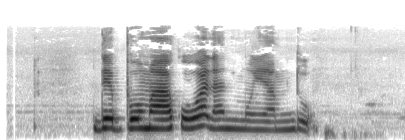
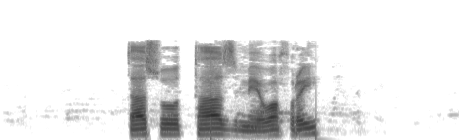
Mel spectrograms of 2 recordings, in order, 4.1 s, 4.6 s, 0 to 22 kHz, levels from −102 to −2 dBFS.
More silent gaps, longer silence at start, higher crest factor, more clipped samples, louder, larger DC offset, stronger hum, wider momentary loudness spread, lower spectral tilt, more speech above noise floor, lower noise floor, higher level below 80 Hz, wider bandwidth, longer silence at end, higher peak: neither; second, 0.95 s vs 1.3 s; about the same, 20 dB vs 22 dB; neither; first, -19 LUFS vs -29 LUFS; neither; neither; first, 15 LU vs 6 LU; about the same, -4 dB/octave vs -4 dB/octave; second, 42 dB vs over 61 dB; second, -61 dBFS vs under -90 dBFS; about the same, -72 dBFS vs -68 dBFS; first, 11 kHz vs 8 kHz; second, 0.95 s vs 1.4 s; first, -2 dBFS vs -10 dBFS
